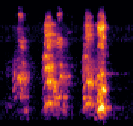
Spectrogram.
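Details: English Bulldog giving three short, hoarse barks spaced about half a second apart, each a brief rough burst, with quiet gaps between and no other sounds.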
